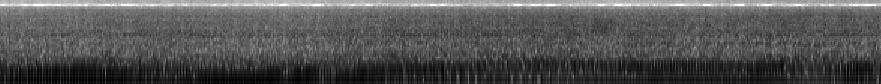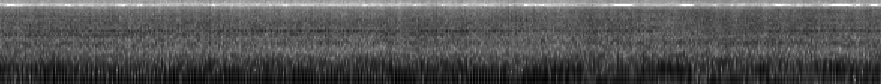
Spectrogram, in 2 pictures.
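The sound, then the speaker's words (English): A four-wheel drive vehicle's engine idles with a steady rumble, then revs up and down a few times near the end, with no talking. “No motor noise, it's like it runs beautiful. It's just a water pump.”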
